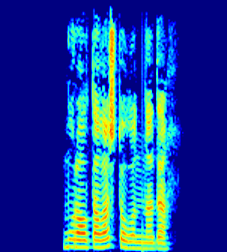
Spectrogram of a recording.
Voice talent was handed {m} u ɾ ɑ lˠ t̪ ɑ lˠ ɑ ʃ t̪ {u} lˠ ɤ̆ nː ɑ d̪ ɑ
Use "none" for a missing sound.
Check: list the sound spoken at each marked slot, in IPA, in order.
m, o

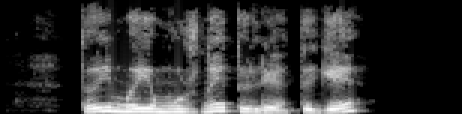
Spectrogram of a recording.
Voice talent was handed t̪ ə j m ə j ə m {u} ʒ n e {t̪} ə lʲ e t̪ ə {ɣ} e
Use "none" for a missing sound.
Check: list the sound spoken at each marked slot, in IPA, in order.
u, t̪, ɣ

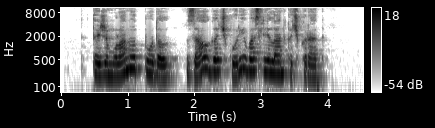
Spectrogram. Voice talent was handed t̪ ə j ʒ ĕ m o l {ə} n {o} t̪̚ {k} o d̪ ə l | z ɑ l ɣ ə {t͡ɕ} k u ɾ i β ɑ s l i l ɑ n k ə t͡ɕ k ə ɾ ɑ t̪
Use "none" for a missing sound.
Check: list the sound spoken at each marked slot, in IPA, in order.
ɑ, o, p, t͡ɕ

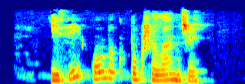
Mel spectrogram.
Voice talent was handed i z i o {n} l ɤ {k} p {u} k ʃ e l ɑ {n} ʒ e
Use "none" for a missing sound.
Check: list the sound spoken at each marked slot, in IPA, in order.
none, k, o, n

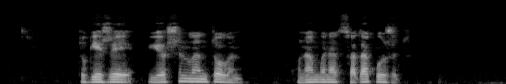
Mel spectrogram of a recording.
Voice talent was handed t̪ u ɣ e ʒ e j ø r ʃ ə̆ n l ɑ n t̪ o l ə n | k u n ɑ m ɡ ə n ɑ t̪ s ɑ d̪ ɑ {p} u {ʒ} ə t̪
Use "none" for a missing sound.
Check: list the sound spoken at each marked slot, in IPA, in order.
k, ʒ

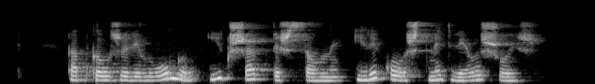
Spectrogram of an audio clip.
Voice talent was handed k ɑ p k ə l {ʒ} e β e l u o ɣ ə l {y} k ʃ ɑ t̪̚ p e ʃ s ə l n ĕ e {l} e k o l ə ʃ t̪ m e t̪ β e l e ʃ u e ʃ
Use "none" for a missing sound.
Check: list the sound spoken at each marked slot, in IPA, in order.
ʒ, y, ɾ

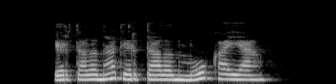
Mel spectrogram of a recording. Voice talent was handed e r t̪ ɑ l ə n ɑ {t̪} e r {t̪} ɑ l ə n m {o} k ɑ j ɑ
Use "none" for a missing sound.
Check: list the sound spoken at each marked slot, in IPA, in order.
t̪, t̪, o

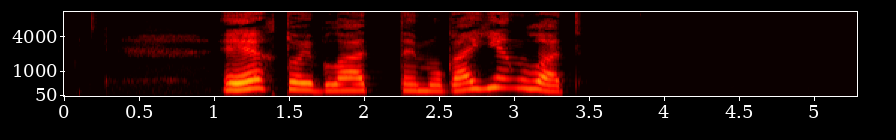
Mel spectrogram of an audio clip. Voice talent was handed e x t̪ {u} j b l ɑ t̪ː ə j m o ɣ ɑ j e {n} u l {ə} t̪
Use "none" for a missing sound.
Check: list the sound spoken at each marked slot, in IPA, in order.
o, ŋ, ɑ

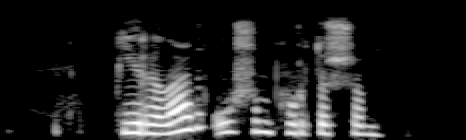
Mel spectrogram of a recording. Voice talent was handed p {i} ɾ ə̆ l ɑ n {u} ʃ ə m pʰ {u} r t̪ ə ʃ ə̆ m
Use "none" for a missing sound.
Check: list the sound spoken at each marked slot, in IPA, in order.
i, u, u

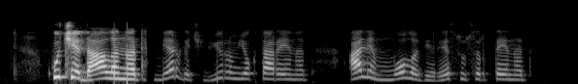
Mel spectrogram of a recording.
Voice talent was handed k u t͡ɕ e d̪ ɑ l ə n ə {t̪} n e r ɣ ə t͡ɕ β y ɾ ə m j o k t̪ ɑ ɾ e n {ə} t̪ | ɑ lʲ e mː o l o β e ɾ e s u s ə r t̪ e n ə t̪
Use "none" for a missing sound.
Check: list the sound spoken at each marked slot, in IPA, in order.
t̪, ə

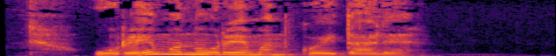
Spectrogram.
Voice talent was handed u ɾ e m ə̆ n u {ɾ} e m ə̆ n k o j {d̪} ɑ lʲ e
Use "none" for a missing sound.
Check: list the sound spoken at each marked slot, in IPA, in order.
ɾ, d̪

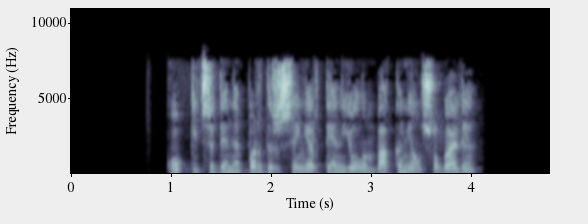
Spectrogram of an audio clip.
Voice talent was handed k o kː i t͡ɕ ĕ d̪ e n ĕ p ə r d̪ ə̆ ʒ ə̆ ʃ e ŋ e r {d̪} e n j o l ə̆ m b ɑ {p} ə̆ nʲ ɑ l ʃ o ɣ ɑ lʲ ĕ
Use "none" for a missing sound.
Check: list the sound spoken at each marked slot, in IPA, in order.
t̪, k

